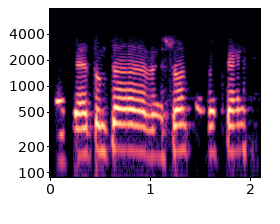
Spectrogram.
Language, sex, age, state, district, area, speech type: Marathi, male, 18-30, Maharashtra, Sangli, urban, conversation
